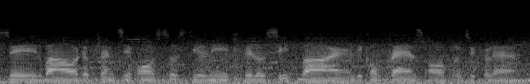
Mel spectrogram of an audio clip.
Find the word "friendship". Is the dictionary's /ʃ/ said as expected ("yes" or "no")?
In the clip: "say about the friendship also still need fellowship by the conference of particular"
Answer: no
